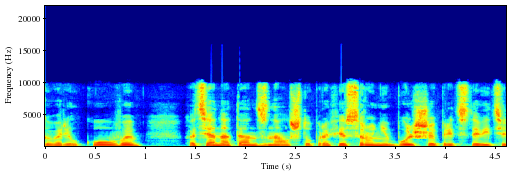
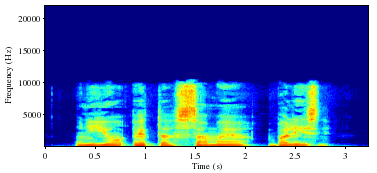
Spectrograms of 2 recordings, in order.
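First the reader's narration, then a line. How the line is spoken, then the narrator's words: Muffled, through pain. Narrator (Russian): превозмогая боль, глухо произнесла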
